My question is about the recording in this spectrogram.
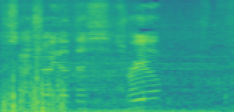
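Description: Brief bits of a man's voice over the steady low rumble of a car, heard inside the cabin.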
